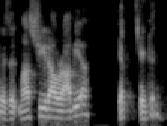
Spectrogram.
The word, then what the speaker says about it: Masjid al-Rabia: You're the executive director of, I'm going to mispronounce the name, is it Masjid al-Rabia? Yep, you're good. Masjid al-Rabia.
